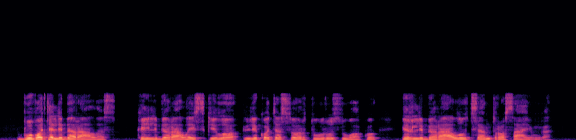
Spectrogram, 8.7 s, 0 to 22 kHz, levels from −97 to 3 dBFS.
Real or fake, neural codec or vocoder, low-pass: fake; codec, 16 kHz, 16 kbps, FreqCodec, smaller model; 7.2 kHz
